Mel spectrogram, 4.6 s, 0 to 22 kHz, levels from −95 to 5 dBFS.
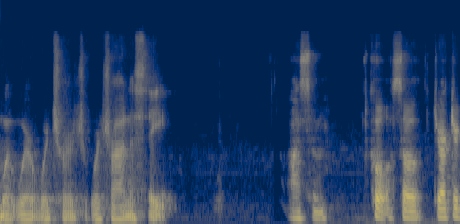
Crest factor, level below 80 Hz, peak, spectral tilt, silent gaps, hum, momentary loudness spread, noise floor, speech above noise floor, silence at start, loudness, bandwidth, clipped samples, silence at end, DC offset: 22 dB; -52 dBFS; -8 dBFS; -6 dB/octave; none; none; 10 LU; -73 dBFS; 46 dB; 0 s; -28 LUFS; 12 kHz; under 0.1%; 0 s; under 0.1%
